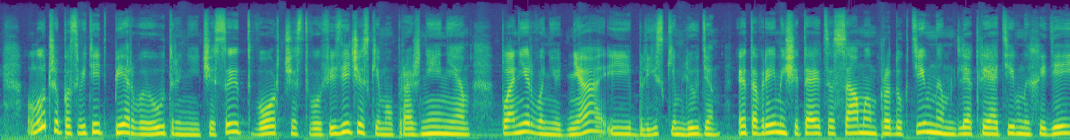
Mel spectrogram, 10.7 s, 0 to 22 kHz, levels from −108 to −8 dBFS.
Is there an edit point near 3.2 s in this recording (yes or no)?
no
